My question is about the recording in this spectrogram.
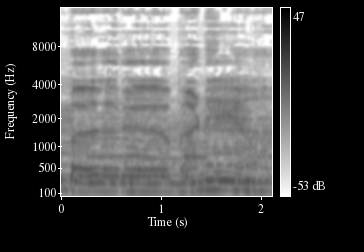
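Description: A singer drawing out a long 'aa' in Raag Ashaaq, a hexatonic raag, with the pitch bending and gliding between notes. A steady low drone accompanies the voice.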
